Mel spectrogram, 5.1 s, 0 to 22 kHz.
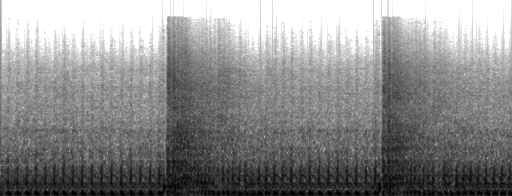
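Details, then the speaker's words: Kawasaki KLR650 single after full carburetor rebuild: even thumping idle, then two sharp throttle blips that rise instantly with zero low-end lean bog; healthy throttle response. "watch the rpm there watch this i'll bleep it there's absolutely zero low end uh lean bog or anything like that works perfect"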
